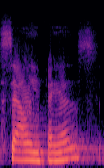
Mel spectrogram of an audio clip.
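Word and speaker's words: Sally Fayez: Can you please uh say your name and spell it for the court reporter? Sure. Sally Fezy.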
